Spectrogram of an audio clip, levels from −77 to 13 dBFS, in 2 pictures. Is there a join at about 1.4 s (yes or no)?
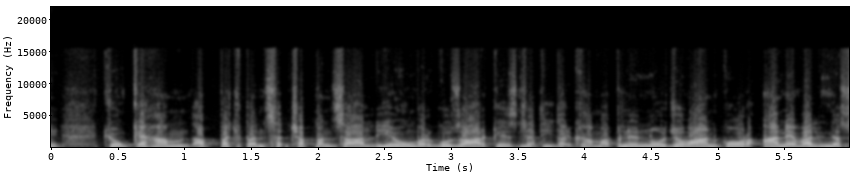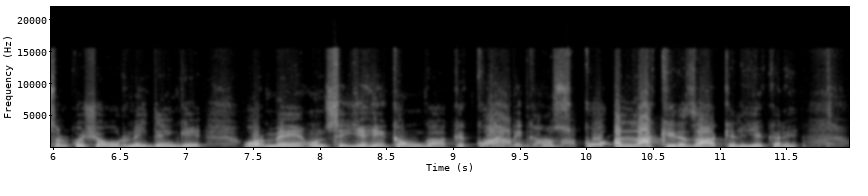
no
